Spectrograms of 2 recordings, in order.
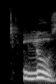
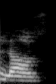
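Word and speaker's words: lose: তো দেখো একটা শব্দ লজ, বা এটা অ্যাকচুয়ালি লুজ উচ্চারণ করা হয়, এলওএসি। কি উচ্চারণ করা হয়, অনেকে লজ বলো, বাট উচ্চারণ কিন্তু লুজ, এলওএসি, লুজ।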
